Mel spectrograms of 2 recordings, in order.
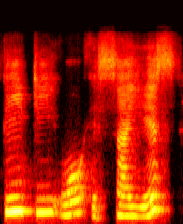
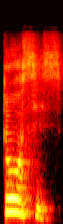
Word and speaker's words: ptosis: The pronunciation, the spelling is P-T-O-S-I-S, but the pronunciation is ptosis, P is silent, ptosis.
